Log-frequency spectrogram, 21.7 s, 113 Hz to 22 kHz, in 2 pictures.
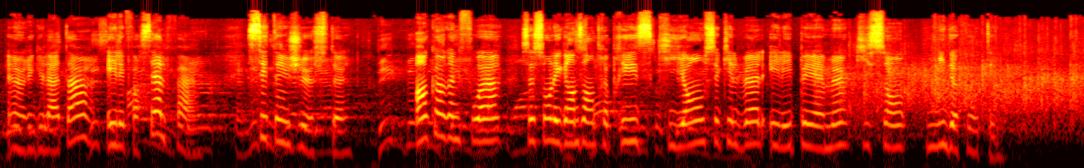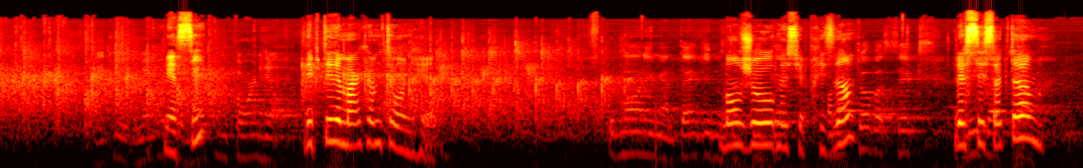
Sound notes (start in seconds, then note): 13.8 applause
